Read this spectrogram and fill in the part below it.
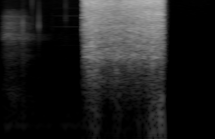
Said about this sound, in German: Spray. Mhm. Spraydose. G Graffiti. Oder Duftspray.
